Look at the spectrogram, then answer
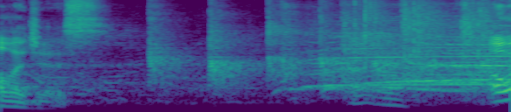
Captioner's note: cheering, applause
